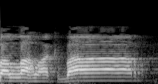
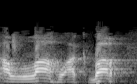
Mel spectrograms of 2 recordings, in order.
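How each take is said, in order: First: The vowel after the b is drawn out long. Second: The vowel after the b is kept short. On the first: It names a large drum rather than saying greater. The speaker calls it wrong. "فلا تقول الله أكبر" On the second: It says God is greater. The speaker calls it right. "وإنما قول الله أكبر"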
